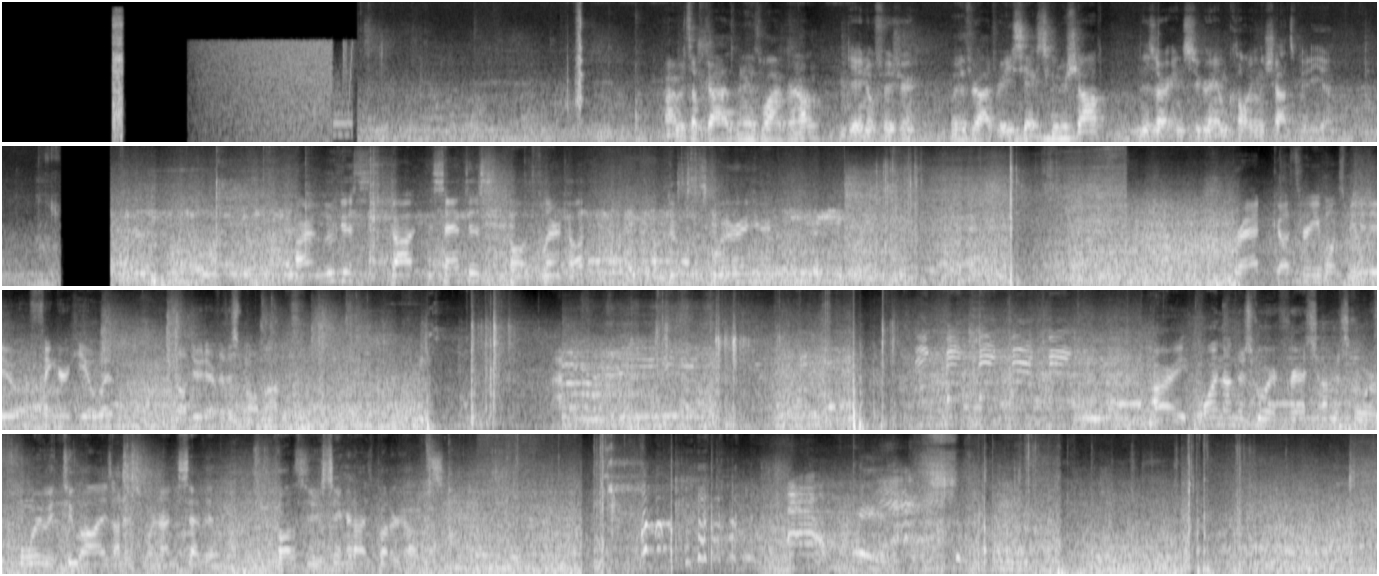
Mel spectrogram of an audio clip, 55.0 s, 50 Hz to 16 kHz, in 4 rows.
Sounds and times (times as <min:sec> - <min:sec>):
Music: 0:33.1 - 0:38.9.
